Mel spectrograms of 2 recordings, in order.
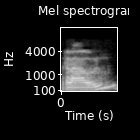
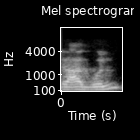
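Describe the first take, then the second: First: No consonant is heard between the two vowels. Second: A G sound is heard between the vowels. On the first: This is how the name's owner says it. "It's how I pronounce it" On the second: This is how people in the hometown say it. "with a G in it instead of H"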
